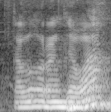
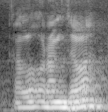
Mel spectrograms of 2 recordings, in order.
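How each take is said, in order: Both takes have the same delivery.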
